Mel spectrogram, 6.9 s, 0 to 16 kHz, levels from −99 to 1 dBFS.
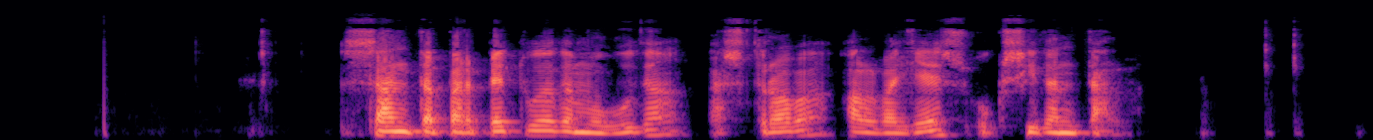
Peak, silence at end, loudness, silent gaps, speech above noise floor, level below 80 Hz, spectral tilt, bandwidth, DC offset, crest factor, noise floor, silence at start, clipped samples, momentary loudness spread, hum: -4 dBFS; 1.25 s; -25 LUFS; none; 60 dB; -76 dBFS; -5 dB/octave; 9.8 kHz; under 0.1%; 24 dB; -85 dBFS; 1.75 s; under 0.1%; 11 LU; none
